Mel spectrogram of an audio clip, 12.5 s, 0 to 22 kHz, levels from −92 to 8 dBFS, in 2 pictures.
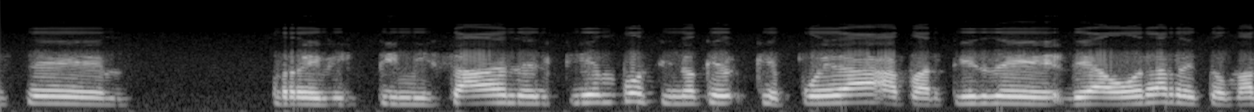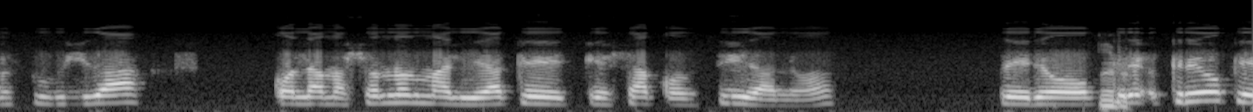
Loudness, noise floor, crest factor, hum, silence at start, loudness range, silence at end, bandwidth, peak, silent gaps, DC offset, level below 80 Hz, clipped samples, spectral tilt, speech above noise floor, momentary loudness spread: -17 LUFS; -65 dBFS; 12 dB; none; 0.15 s; 3 LU; 0 s; 7.8 kHz; -4 dBFS; none; under 0.1%; -62 dBFS; under 0.1%; -6 dB/octave; 48 dB; 10 LU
